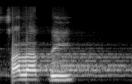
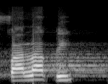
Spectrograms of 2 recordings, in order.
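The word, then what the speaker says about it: فَلَقِ: এক পেশকে হরকত বলে, আর হরকত হলে তাড়াতাড়ি করে বলতে হয়, যেমন ফালাকি।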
